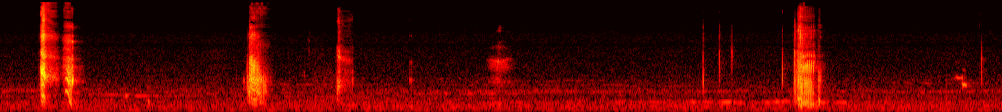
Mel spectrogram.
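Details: A child coughing on purpose: a few short, sharp, deliberate cough bursts separated by quiet; voluntary coughing, not from illness.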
